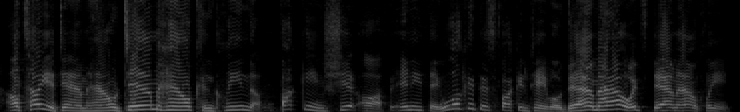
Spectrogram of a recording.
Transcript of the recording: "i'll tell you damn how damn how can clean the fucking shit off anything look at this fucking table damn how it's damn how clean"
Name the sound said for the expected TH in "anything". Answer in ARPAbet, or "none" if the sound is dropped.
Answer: TH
